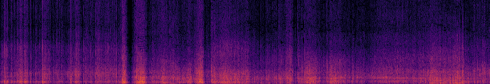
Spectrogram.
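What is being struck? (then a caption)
Foam microphone windscreen brushed with a bristle clothes brush. The stiff black bristles of a wooden clothes brush are brushed and scratched across a soft, porous dark-blue foam microphone windscreen held in one hand. The result is a steady, close, scratchy rustle centered in the midrange, with a few louder, sharper strokes standing out near the start and middle.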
